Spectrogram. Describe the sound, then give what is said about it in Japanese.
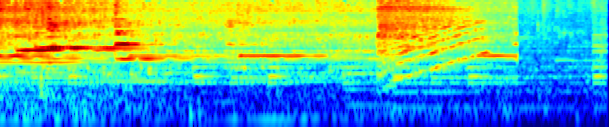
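Sustained metallic tones ring out in overlapping layers from a chime sounding outside a home in Los Angeles, with a rising sweep of pitches near the end before the sound cuts off abruptly into quiet. “まあそうしようと思ったら、外からね、すごいチャイムの音が鳴ってね、まあ、一番この冒頭で皆さんに聞いていただいたチャイムなんだけどあやっぱりチャイムの音が綺麗だなそれならチャイムの音を入れながらオープニングにしようと思ってね外に出たんですよ。”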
